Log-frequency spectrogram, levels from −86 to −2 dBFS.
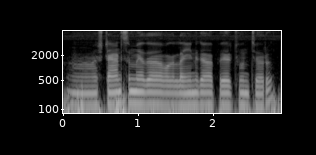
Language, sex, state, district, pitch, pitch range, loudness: Telugu, male, Andhra Pradesh, Visakhapatnam, 125 Hz, 120-125 Hz, -36 LUFS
